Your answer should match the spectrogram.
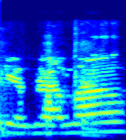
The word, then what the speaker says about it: Chiarello: Chiarello. – Okay. Chiarello. – But because it's hard for, first of all, the CH is a K sound, so that already throws people off.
